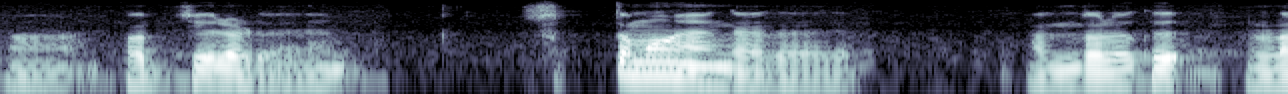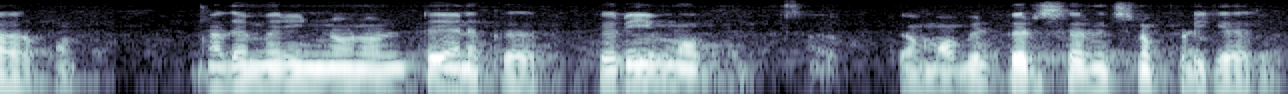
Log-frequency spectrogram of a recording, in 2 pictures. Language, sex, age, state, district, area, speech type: Tamil, male, 18-30, Tamil Nadu, Erode, rural, spontaneous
